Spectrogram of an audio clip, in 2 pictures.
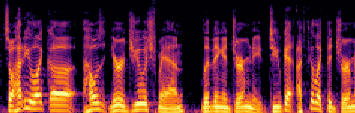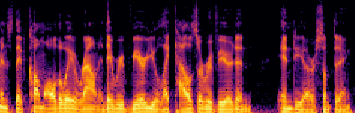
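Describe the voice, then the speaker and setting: A man's voice: mid-range voice, fairly quick, no echo. A man in his late thirties hosting a podcast, asking teasing, wry questions in a casual interview. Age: 30s. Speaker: podcast host.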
